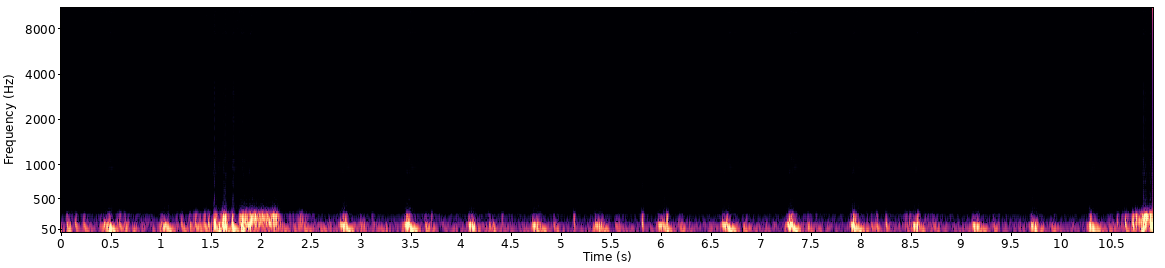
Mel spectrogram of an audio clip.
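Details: Strong, muffled heartbeats heard through a stethoscope after physical workload, roughly 95–100 beats a minute; a quickened heart rate after exercise.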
